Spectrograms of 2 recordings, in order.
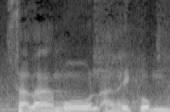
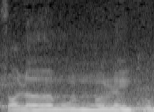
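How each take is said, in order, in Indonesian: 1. Diucapkan dengan cara yang cerah, sambil tersenyum. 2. Diucapkan dengan cara yang murung, tanpa senyum. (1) "Sambil tersenyum" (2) "diucapkan dengan wajah yang M C C ... nggak cocok"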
